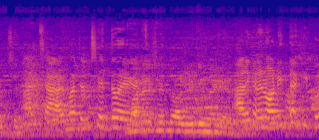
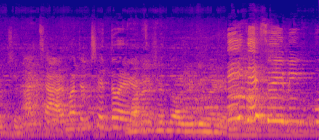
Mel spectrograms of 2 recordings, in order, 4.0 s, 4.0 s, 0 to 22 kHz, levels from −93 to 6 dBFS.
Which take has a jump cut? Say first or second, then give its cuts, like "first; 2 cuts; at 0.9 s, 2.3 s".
second; 1 cut; at 2.9 s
